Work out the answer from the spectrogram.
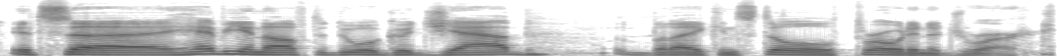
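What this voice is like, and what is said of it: Tough Chicago union heavy voice. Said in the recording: “crazy voice ... I'm going to do it as a Chicago Union heavy”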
